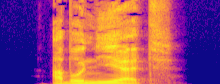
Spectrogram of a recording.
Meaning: 1. past participle of abonnieren 2. inflection of abonnieren: third-person singular present 3. inflection of abonnieren: second-person plural present 4. inflection of abonnieren: plural imperative
- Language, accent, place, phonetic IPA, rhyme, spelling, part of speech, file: German, Germany, Berlin, [abɔˈniːɐ̯t], -iːɐ̯t, abonniert, verb, De-abonniert.ogg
